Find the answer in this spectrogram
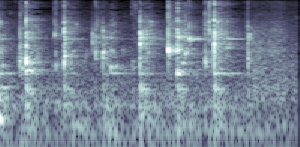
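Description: A metal spoon beating eggs in a ceramic bowl, clinking against the bowl in quick, even strokes, about six a second, getting fainter toward the end.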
